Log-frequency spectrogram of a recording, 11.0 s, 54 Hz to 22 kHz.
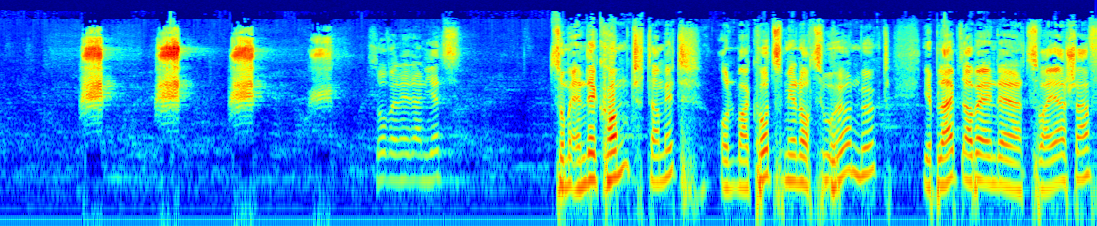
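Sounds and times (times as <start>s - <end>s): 
duck quacks as a timer signal: 0.8s - 3.4s
speech: 3.8s - 4.7s, 5.5s - 10.9s.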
